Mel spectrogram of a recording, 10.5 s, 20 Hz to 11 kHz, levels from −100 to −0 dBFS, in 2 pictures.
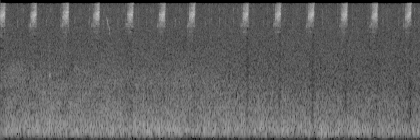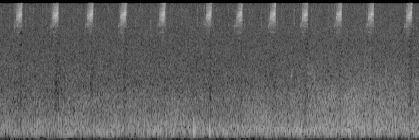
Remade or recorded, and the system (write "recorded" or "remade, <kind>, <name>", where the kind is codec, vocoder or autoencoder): recorded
